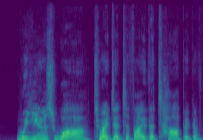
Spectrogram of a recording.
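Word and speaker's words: は: Notice Wah looks like ha, but it's pronounced wah, and it's only ever pronounced wah when it's used as a particle.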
